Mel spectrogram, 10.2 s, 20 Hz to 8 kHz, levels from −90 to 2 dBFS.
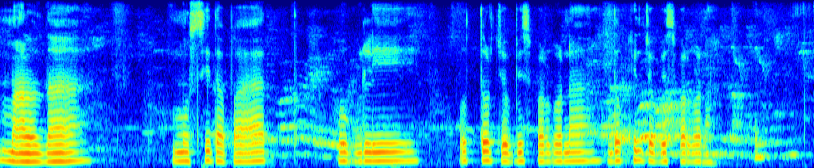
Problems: continuous background conversations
